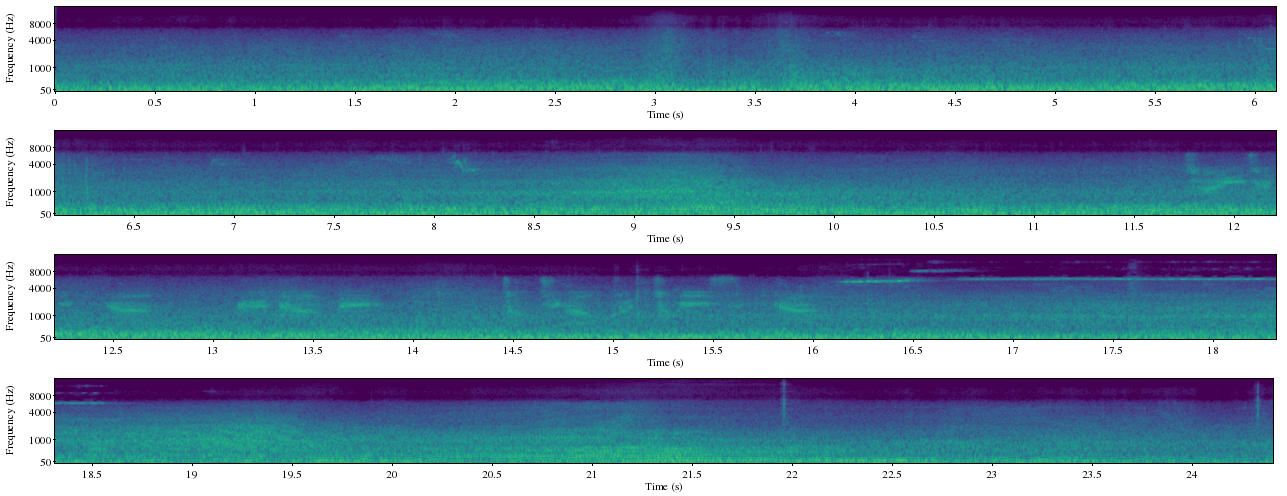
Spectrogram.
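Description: Wind buffets loudly against a microphone outdoors.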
